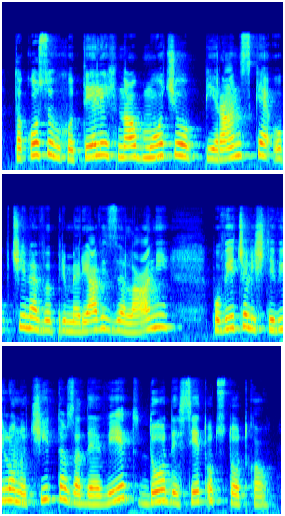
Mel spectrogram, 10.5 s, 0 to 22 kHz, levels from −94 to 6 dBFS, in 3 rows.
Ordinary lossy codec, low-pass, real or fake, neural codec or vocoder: none; 10.8 kHz; real; none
